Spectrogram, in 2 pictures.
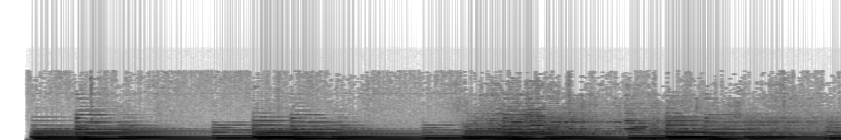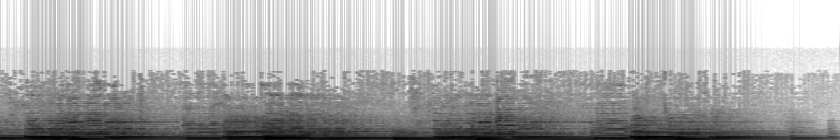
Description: violoncelo
Music Category/Genre:  Classical Music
